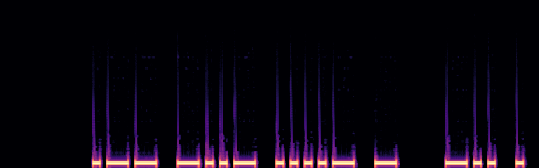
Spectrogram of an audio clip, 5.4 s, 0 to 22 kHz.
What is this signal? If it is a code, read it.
Morse code, heard as a keyed tone, about 17 wpm, 700 Hz. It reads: WX4T DE
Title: USA Callsign DE Callsign - 4 Characters - 17wpm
